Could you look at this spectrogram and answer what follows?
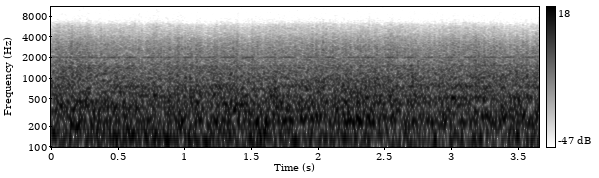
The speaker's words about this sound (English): T-minus 10, 9, 8, ignition sequence started. 5, 4, 3, 2, 1, 0. All engines running. Liftoff, we have a liftoff. Tower cleared.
